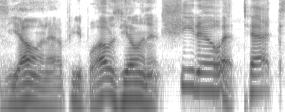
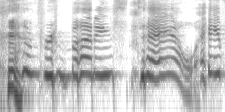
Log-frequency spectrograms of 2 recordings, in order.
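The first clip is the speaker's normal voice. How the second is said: high, slow, whimpering mock oil man; oil guy from The Jerk; slower than usual. Streamer imitates the oil guy warning everyone away in a high whimper. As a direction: wail it like a weepy crank in a comedy. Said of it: "like the oil guy from The Jerk".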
